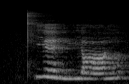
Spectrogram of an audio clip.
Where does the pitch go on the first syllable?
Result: falling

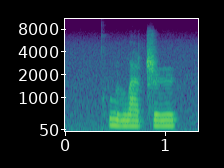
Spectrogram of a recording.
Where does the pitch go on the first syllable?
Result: falling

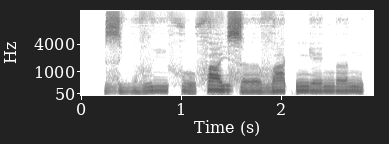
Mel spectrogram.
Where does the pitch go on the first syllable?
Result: low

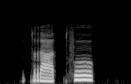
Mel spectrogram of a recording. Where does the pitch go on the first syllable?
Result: low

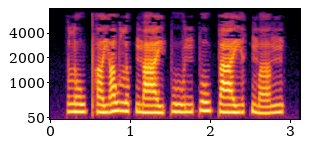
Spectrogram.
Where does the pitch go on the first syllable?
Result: low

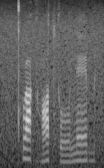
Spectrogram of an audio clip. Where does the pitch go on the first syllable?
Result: high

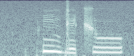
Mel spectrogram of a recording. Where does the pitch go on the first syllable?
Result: high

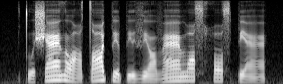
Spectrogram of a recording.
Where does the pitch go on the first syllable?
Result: low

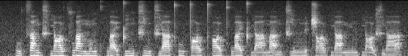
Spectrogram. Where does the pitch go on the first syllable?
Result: low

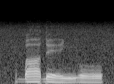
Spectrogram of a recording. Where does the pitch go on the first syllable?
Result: high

